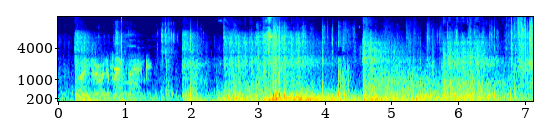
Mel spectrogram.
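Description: Rapid automatic gunfire bursts in a shooter video game after a flashbang is thrown, with repeated loud volleys and brief gaps.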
